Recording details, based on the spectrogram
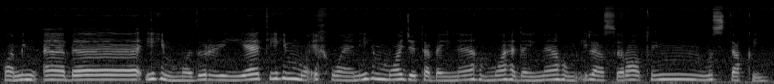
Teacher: reading the plural meme as it is with a sukun, like Hafs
